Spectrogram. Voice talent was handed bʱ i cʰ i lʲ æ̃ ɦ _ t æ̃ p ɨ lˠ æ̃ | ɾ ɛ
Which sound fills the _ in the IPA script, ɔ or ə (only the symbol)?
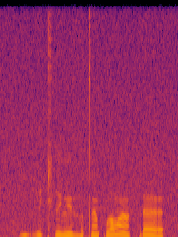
ə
